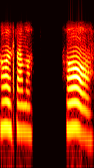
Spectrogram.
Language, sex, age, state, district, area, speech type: Gujarati, female, 30-45, Gujarat, Narmada, rural, conversation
